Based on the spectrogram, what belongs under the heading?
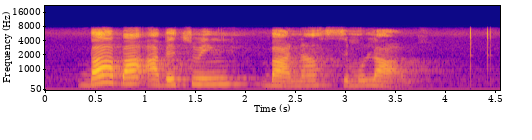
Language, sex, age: Tswana, female, 31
